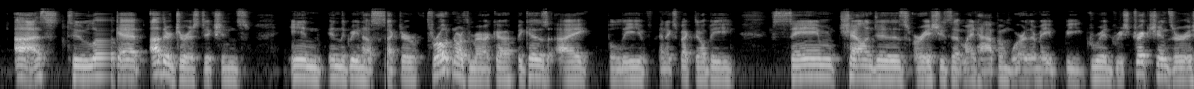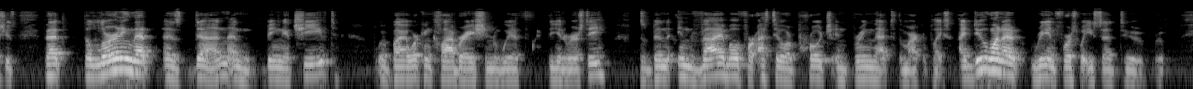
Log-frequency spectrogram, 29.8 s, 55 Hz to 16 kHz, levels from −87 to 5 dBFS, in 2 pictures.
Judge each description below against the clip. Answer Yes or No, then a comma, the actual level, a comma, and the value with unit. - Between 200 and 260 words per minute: No, average, 150 wpm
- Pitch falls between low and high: No, low, 110 Hz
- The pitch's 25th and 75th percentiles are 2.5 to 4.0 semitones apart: Yes, average, 3.5 semitones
